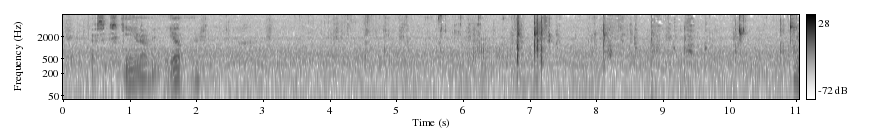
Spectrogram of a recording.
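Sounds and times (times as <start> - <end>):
person chewing with wet clicks: 3.2 - 7.4, 10.1 - 11.0.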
